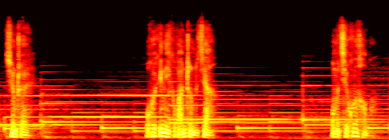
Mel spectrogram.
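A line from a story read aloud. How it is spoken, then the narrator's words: Earnest, low voice. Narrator (Chinese): 沉默许久的刘雨安认真的……低声说道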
